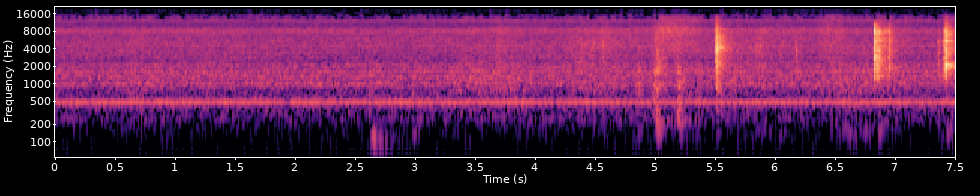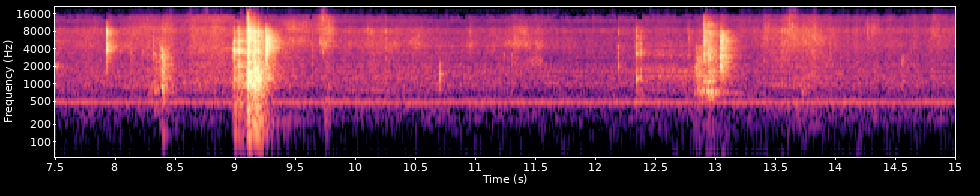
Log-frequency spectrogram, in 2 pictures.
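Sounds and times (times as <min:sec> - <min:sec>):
steady electrical hum: 0:00.0 - 0:15.0
objects clattering: 0:12.8 - 0:13.2.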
